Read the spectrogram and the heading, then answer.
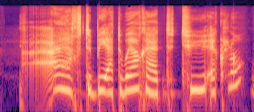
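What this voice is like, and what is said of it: Put-on French accent. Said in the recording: “Just say it with a French accent”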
